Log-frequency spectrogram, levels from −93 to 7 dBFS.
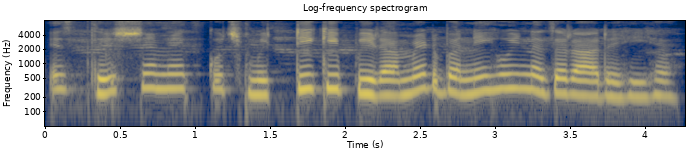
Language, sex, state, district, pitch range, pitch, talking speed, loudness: Hindi, female, Assam, Kamrup Metropolitan, 225-295 Hz, 250 Hz, 180 wpm, -14 LUFS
